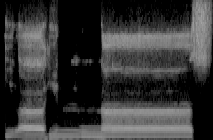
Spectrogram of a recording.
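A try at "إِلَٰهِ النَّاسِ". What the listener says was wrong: Kepanjangan. Ya, itu boleh sih. Cuman kalau mau dua, bagusnya konsisten ya. Dua, tiga.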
